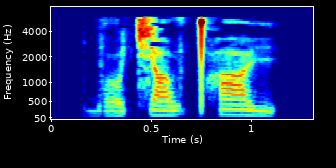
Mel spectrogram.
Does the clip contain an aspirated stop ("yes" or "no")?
yes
